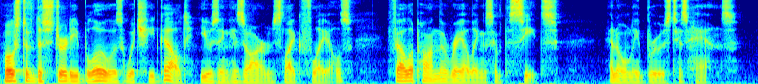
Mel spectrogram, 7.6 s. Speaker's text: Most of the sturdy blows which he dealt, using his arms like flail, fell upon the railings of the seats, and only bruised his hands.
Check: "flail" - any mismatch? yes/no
yes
